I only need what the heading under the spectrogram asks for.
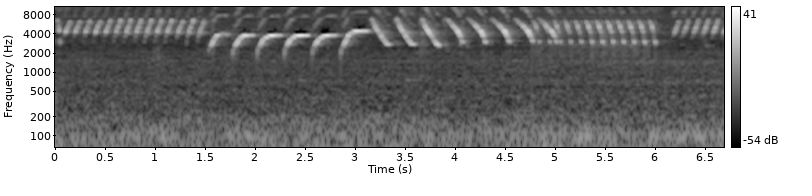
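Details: Canary in long, lively song used as a lure to prompt other canaries to sing: a fast high trill, then a run of repeated down-slurred whistled notes, rising into a rapid buzzy rolling trill, over a steady low background hum.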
